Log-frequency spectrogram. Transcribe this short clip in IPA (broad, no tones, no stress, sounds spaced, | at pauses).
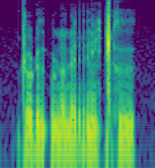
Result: ʈ o ɽ ɯ ʔ u ɳ a ɳ ɛ r ẽ ǁʰ ɯ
